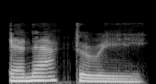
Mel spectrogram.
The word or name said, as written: enactory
